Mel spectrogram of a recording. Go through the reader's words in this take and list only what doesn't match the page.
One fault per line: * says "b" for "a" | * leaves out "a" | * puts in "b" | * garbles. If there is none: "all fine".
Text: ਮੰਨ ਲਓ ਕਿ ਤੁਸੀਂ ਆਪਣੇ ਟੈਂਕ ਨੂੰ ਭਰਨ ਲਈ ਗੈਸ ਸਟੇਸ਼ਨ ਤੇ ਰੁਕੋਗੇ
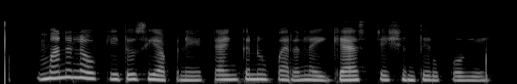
all fine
